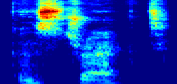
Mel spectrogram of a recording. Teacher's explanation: caso seja pronunciado construct, com a ênfase maior na segunda sílaba ali, você tem que entender que isso aqui é um verbo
